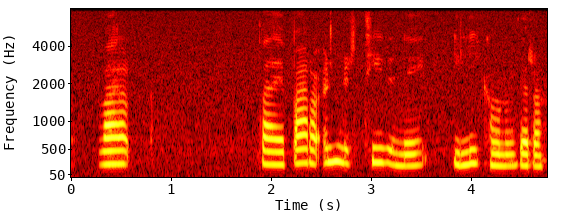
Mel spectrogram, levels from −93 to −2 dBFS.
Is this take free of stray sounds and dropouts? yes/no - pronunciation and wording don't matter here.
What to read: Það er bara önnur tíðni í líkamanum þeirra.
yes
